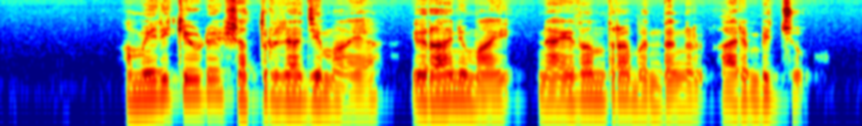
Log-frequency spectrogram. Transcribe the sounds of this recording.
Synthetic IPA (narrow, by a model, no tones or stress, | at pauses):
ɐme̞ːɾikʲːɐjuɽe̞ɕɐt̪ruɾaːd͡ʑjɐmaːjɐ | iraːnumaːjinɐjɐðɐnd̪rɐbe̞nd̪ʱɐŋːɐɭaːɾɐmbʱit͡ɕːṵ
